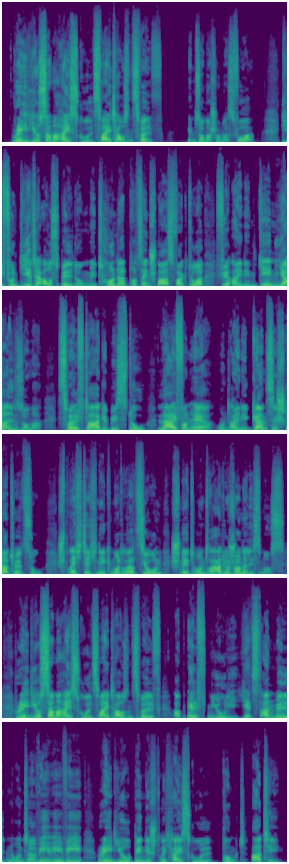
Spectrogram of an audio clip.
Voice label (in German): Hoerprobe Werbung Radio; Summer Highschool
